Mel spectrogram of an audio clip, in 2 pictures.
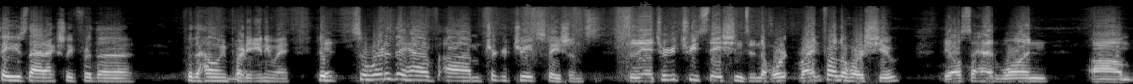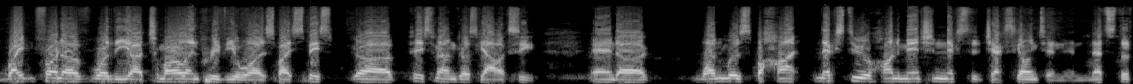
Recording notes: special podcast recorded on-location at Disneyland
